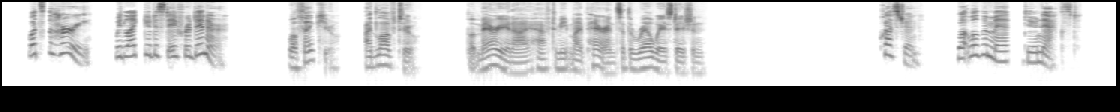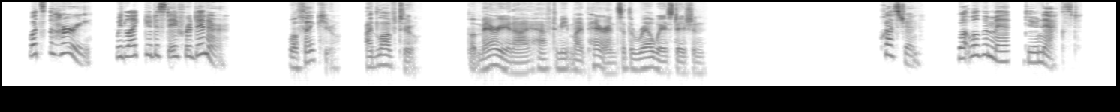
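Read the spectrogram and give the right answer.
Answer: Go to the railway station to meet his parents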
